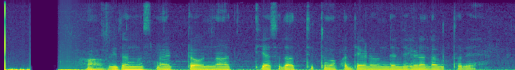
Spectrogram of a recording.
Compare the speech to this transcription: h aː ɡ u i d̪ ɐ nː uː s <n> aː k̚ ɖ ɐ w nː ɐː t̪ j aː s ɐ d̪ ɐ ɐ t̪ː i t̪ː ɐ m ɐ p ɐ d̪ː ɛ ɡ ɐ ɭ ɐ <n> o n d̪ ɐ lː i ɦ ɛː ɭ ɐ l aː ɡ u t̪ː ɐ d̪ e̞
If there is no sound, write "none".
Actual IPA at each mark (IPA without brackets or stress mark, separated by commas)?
m, none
